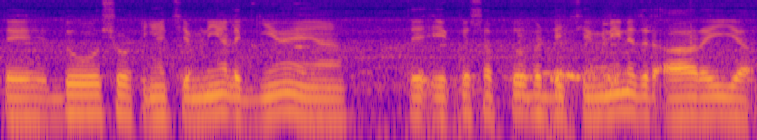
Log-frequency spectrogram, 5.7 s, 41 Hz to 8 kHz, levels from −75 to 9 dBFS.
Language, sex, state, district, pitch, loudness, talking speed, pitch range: Punjabi, male, Punjab, Kapurthala, 105 Hz, -16 LUFS, 170 wpm, 105-115 Hz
